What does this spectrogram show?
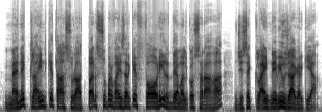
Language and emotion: Urdu, happy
